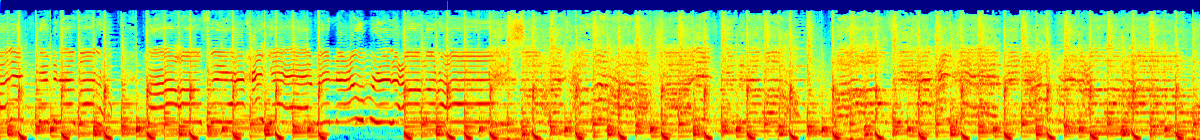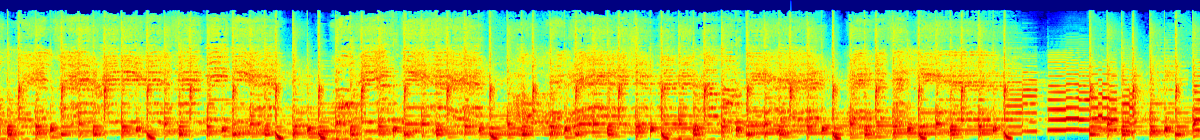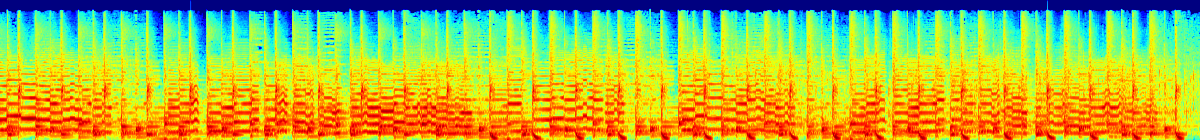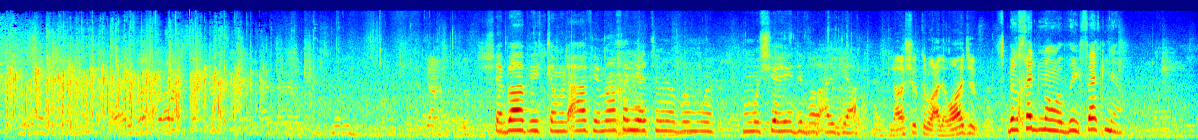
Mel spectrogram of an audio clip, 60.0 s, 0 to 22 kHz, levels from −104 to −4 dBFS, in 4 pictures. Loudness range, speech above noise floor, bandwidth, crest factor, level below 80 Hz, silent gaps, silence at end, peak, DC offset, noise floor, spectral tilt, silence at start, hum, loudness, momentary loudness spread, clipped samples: 13 LU; 19 dB; 16.5 kHz; 14 dB; -26 dBFS; none; 0.4 s; 0 dBFS; under 0.1%; -40 dBFS; -4.5 dB/octave; 0 s; none; -12 LUFS; 15 LU; under 0.1%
